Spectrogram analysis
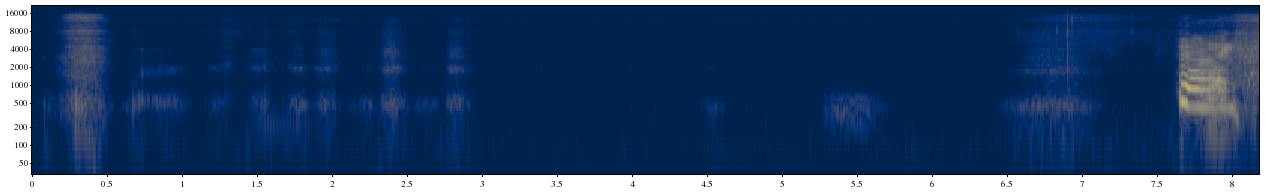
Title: Inducing with chhinkni and a cold! - Wet, strong sneezes and blows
